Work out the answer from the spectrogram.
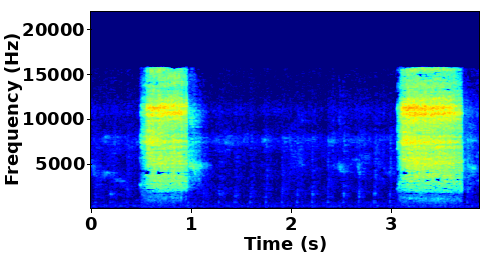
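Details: Common myna babies in the nest with the mother, eating less and wanting to bite her; two drawn-out, breathy, scratchy rasps separated by a quiet gap of about two seconds.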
